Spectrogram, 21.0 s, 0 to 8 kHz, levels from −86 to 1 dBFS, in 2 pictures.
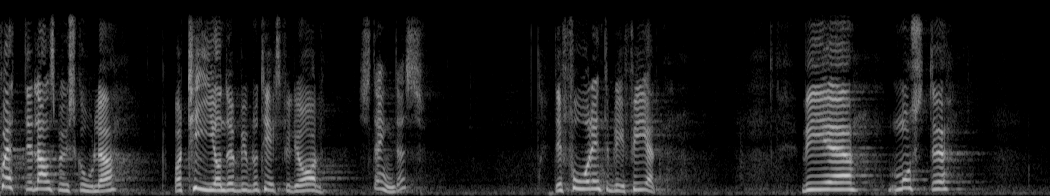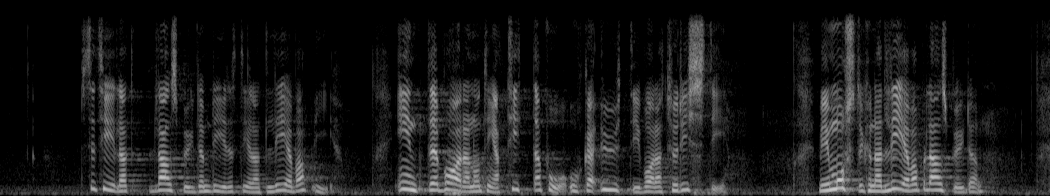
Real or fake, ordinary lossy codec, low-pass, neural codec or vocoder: real; none; 7.2 kHz; none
